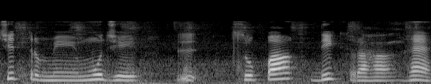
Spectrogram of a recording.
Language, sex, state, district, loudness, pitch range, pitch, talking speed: Hindi, female, Madhya Pradesh, Katni, -21 LUFS, 185-230 Hz, 200 Hz, 95 wpm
